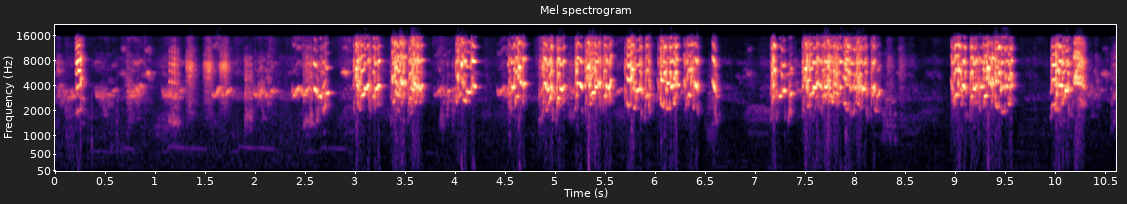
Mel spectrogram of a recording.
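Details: Lovebirds in an aviary collection of colour mutations, including Cinemon Opaline, Off Pallid and Blue Aqua Rosy, give a nearly continuous run of loud, harsh, shrill screeches in quick bursts, with brief pauses between volleys.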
